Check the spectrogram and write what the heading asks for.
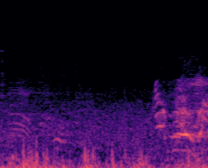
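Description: Voices calling out on a football pitch, with a louder shout starting about one and a half seconds in, over an uneven low rumble.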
